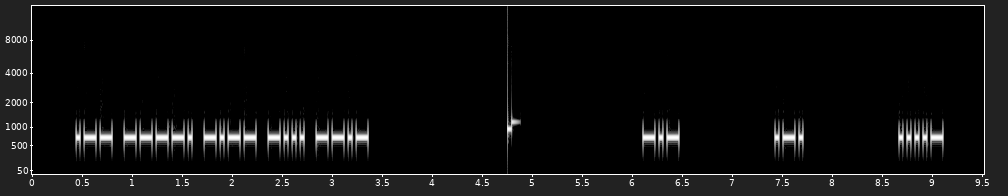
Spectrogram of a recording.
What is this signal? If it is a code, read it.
Morse code, heard as a keyed tone, about 30 wpm, spaced as for 16 wpm, 700 Hz. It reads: W9YBQ KR4
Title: USA Call Signs - 5 Characters - 8x Character Spacing - 30wpm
